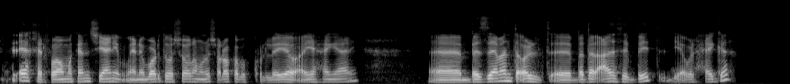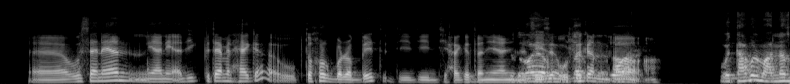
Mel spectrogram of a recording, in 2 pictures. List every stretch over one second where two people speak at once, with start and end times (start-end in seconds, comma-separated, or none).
13.0-14.2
